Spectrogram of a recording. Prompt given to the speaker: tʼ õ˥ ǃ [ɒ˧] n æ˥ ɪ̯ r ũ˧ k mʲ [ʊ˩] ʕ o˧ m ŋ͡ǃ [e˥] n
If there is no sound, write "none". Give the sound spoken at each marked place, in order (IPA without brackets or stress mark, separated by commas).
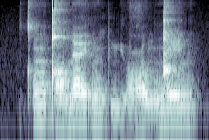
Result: ɒ˧, u˩, e˥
